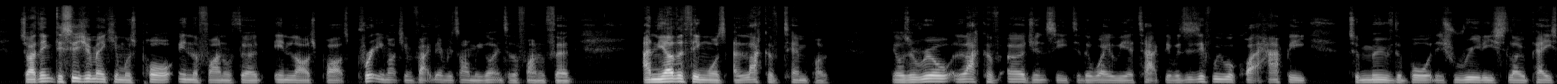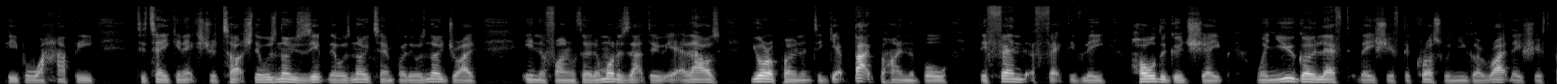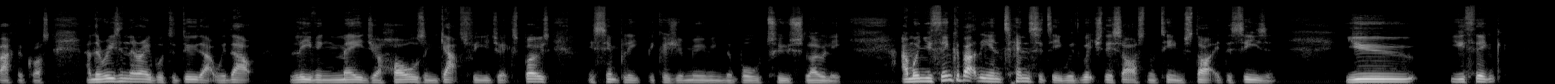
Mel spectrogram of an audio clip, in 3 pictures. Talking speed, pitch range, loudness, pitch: 215 wpm, 95-115 Hz, -25 LUFS, 105 Hz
